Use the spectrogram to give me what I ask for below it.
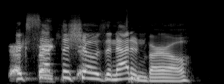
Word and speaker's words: Edinburgh: Edinburgh, thank you.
